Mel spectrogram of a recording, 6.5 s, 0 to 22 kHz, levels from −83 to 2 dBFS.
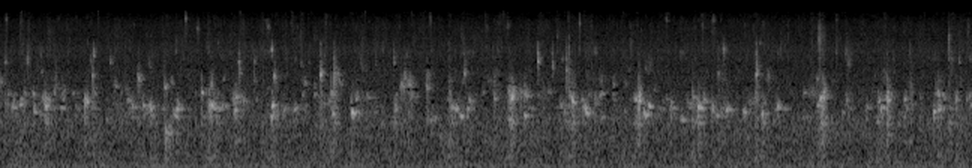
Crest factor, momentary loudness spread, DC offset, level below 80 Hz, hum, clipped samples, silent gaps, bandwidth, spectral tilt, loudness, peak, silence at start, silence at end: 22 dB; 4 LU; under 0.1%; -60 dBFS; none; under 0.1%; none; 17 kHz; -1 dB/octave; -37 LUFS; -18 dBFS; 0 s; 0 s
